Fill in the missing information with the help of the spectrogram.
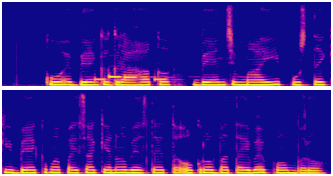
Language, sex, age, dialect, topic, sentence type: Maithili, female, 18-24, Angika, banking, question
